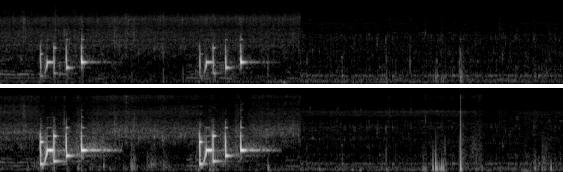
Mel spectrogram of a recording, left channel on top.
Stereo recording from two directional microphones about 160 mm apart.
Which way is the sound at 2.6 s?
90° left.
